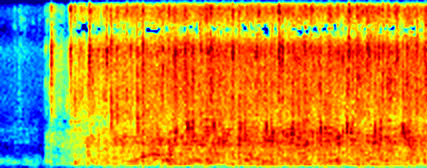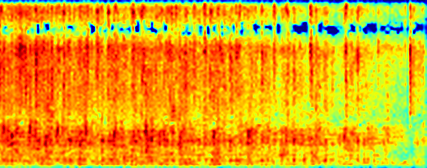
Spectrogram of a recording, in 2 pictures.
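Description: Audience applause, breaking out about half a second in as a dense mass of clapping that carries on steadily.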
